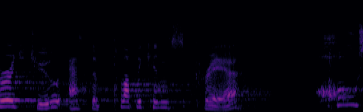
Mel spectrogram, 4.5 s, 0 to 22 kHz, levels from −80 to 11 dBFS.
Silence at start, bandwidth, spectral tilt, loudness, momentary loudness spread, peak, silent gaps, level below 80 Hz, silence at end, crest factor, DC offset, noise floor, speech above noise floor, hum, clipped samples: 0 s; 15 kHz; -4 dB/octave; -53 LUFS; 11 LU; -32 dBFS; none; under -90 dBFS; 0 s; 20 dB; under 0.1%; under -90 dBFS; over 36 dB; none; under 0.1%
